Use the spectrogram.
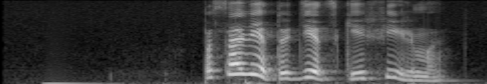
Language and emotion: Russian, positive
